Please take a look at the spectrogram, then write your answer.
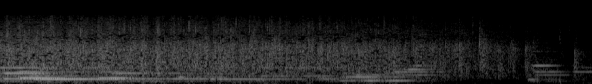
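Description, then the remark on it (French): An audience claps and cheers steadily, with sustained voices crying out in acclamation over dense applause that gradually thins toward the end. “Là, j'aime ce genre d'acclamation.”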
